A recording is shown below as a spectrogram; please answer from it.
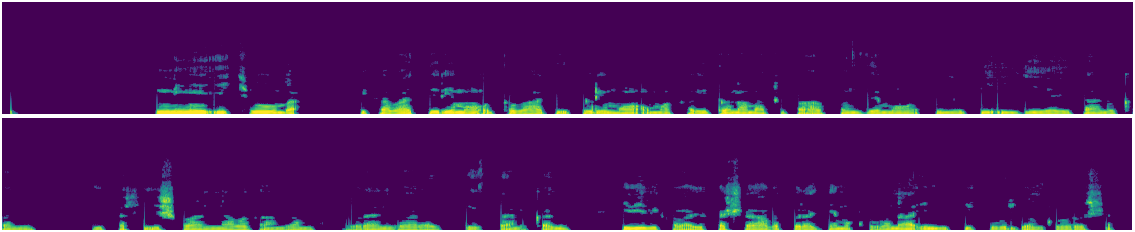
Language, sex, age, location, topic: Kinyarwanda, male, 18-24, Nyagatare, health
